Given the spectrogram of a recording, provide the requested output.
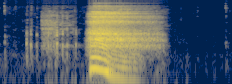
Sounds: Sigh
